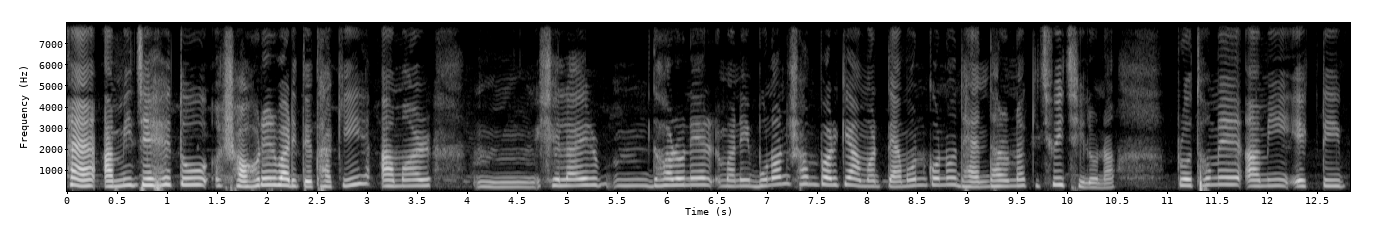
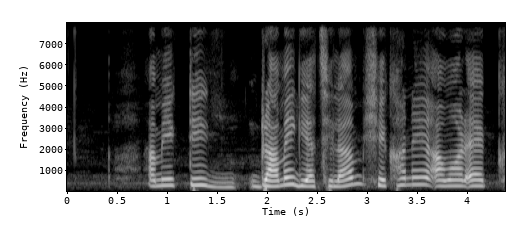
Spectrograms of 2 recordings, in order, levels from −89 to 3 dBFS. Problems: constant background noise, continuous background conversations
